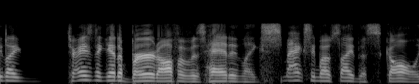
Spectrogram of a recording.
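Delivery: ordinary talk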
